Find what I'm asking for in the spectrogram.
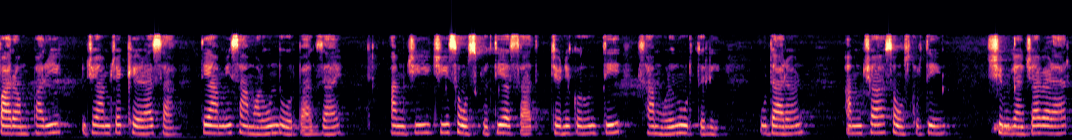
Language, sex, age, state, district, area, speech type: Goan Konkani, female, 30-45, Goa, Canacona, rural, spontaneous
